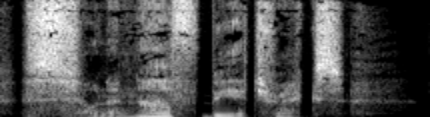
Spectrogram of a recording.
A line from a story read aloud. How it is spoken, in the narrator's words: panted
